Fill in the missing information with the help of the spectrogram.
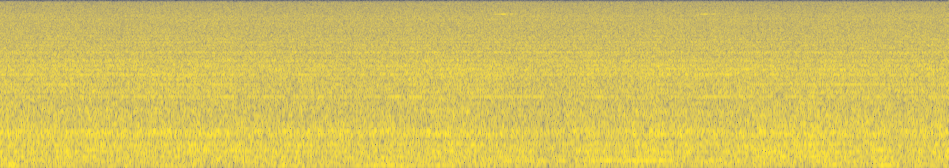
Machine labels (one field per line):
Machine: fan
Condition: abnormal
